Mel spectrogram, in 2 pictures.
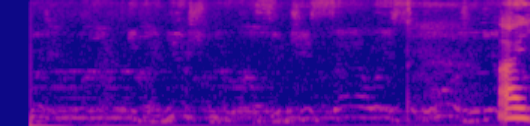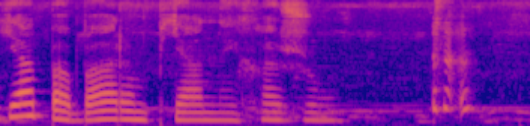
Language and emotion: Russian, sad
